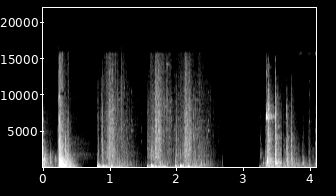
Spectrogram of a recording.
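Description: A wooden door swings shut with a thud.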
